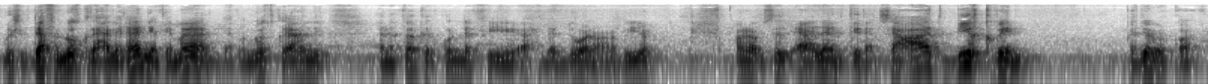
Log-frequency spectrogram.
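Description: A man with an Egyptian accent giving a classroom lecture, quickly listing examples and repeating words for emphasis. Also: mid-range voice, creaky, a little mellow, slight background noise. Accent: Egyptian Arabic. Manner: explains quickly with many examples, repeats words to stress them. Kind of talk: classroom lecture on Arabic spelling.

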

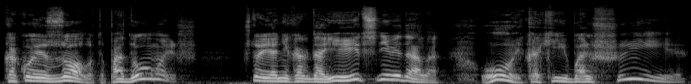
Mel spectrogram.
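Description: A man reading the part of a sharp-tongued middle-aged wife who scoffs at her husband. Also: on the high side, sing-song, slow, voice pushed up, full character voice. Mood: scoffing.

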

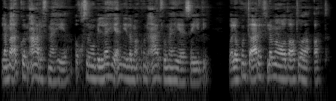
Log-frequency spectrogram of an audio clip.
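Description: In an audiobook, a man reads a nervous middle-aged butler who pleads and insists he knew nothing. The voice stays close to a plain reading voice, dark and mellow. He speaks quickly. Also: mid-range voice, fairly even intonation, lightly acted. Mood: pleading. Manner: pleading, swearing his innocence.

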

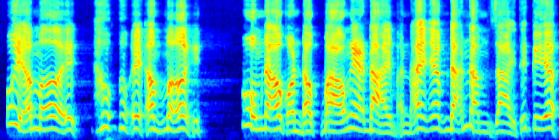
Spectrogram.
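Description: A man's voice: high voice, animated, moderate pace, voice pushed up. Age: middle-aged. Figure: wailing village woman as a man puts her on. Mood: wailing lament. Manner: sing-song lamenting wail, stretched out.

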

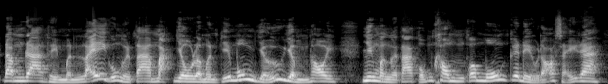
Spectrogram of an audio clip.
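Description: A man's voice: a little high, animated, fast talker, breathy edge. A man with a Southern Vietnamese accent telling ghost stories in a chatty, repetitive way, talking straight to his listeners. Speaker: ghost story narrator. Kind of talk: casual storytelling.

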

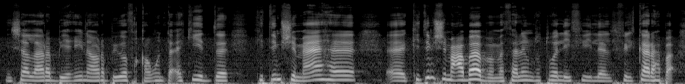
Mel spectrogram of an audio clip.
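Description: A woman's voice: fairly low pitch, rapid-fire, fairly bright tone. A woman with a Tunisian accent hosting a radio show, chatting and teasing a young caller and laughing often. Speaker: radio host. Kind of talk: casual chat with a young caller on air.

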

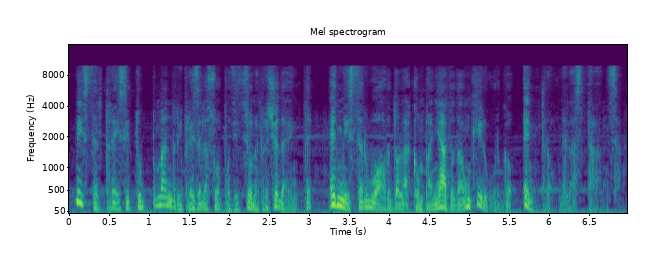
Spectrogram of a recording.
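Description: A man reading a classic novel aloud as an audiobook, with expressive storytelling. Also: fairly low pitch. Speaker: audiobook reader. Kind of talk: audiobook narration.

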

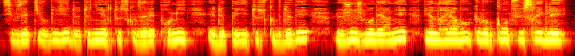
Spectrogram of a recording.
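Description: A man's voice: medium pitch, moderate pace, few pauses, warm tone, husky, voice pushed up, close to an everyday voice. A man reading the part of a bitter mother who answers in a sour, cutting tone. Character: bitter, sharp-tongued mother.

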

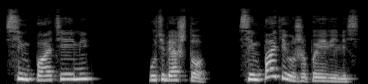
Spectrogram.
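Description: A woman's voice: mid-range voice, big pitch swings, normal speed, a little mellow. A woman reading the part of a domineering, mocking male plantation owner in an audiobook, with a harsh, commanding delivery.

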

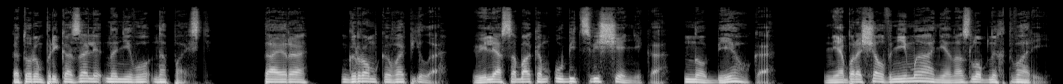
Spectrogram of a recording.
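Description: A man narrating a novel in the first person, with steady, even storytelling. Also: mid-range voice, dry recording, studio quality. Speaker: audiobook narrator.

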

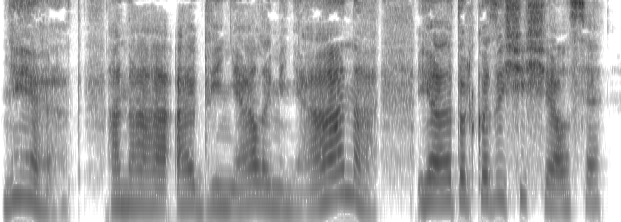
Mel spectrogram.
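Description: A woman voicing an angry, cornered young man who shouts his denials, in a Russian audiobook. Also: mid-range voice, unhurried, no echo, clean studio sound, lightly acted. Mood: angry, defensive.

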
